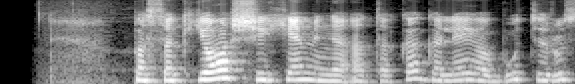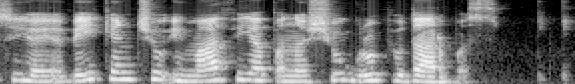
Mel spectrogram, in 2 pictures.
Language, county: Lithuanian, Vilnius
